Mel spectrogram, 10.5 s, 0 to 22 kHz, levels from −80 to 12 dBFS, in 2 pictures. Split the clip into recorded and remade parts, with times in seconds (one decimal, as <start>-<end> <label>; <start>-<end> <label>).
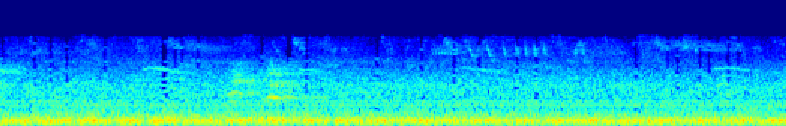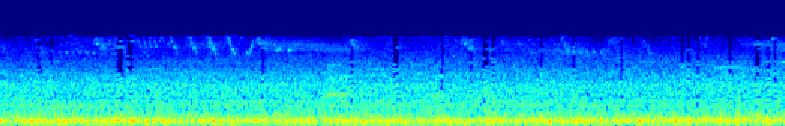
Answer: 0.0-10.5 recorded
